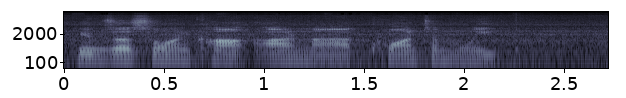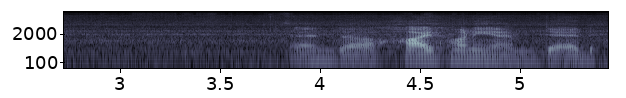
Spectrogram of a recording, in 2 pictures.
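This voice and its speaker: A man with a mid-range voice talks through cast lists in relaxed podcast chat. He hesitates now and then. A steady hum runs clearly underneath. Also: medium pitch, unhurried. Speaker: podcast co-host. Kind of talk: casual movie review chat.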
